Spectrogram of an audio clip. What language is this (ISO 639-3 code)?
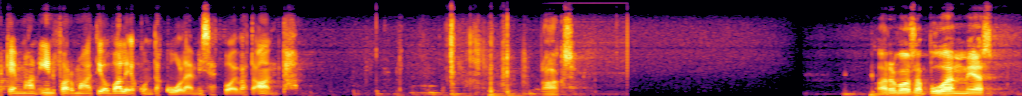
fin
